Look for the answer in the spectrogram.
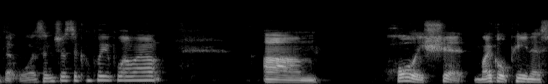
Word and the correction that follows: Penix: Jr. can throw the ball. Oh, did I say it wrong? Did I say penis? – Yeah. – Michael Penix Jr. can throw the ball.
